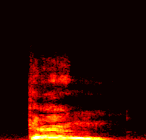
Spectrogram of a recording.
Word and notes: teŋ: Xyzyl

